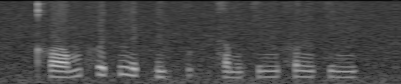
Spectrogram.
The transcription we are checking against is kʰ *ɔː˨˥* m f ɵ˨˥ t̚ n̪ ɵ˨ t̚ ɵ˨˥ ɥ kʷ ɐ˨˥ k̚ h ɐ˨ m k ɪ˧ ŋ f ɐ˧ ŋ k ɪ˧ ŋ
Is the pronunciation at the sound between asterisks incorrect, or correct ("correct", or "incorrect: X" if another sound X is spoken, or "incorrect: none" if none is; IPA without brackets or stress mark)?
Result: correct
